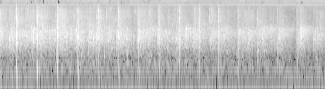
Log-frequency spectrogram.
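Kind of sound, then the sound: crowd, audience clapping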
